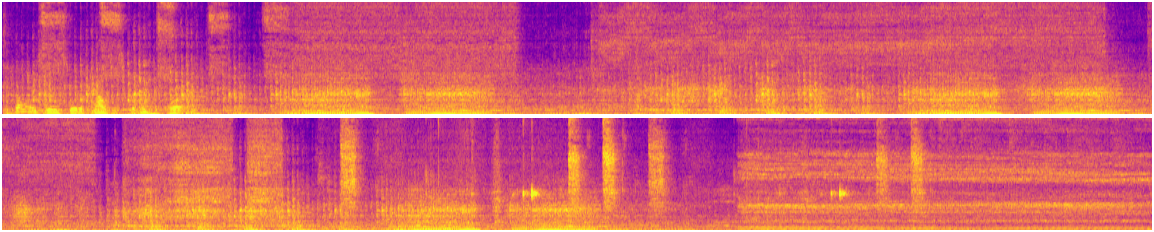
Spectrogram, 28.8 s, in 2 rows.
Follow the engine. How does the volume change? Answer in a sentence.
The volume of the engine stays about the same.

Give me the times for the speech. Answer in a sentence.
You can hear the speech from 0.0 to 2.4 s.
